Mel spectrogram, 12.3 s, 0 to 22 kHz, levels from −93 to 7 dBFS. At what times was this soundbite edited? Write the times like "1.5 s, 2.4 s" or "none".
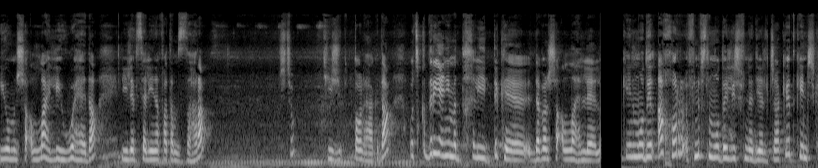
9.0 s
